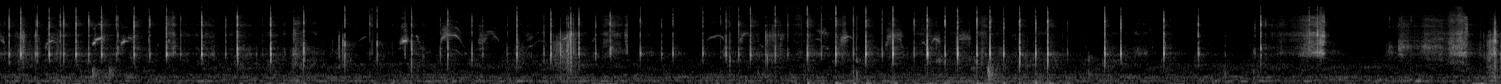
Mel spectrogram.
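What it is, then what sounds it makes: Plastic pill bottle tapped with nails. A small, hollow white plastic melatonin bottle with a purple cap, holding tablets, is held in a gloved hand and tapped and scratched with long pointed nails. Rapid, dry, bright clicks and taps crowd together with almost no ring. Brief scratchy hisses rise near the end over a faint low background.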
